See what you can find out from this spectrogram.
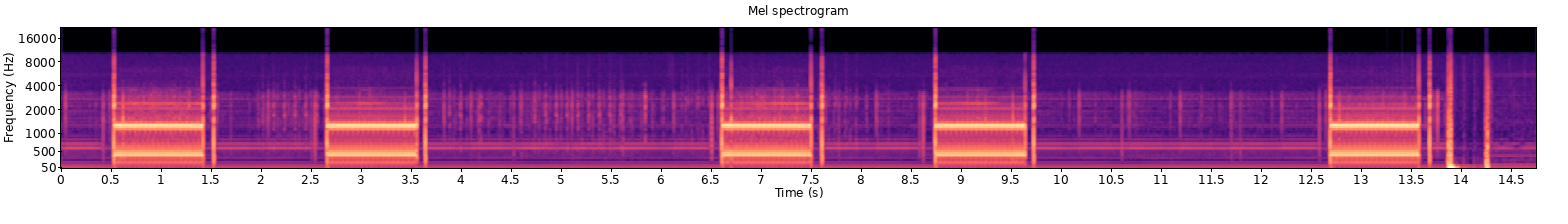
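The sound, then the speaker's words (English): A telephone rings in steady bursts of about a second, five rings in a repeating cadence, on a Toco Hills line, while a faint dial tone and reorder signal from the line's power supply hum continuously underneath in the gaps between ring bursts. “Now that it's ringing, you can hear one thing that is distinctive about Toco Hills, and that is that in between ring bursts, the power supply that's on the line isn't silent at all. It actually has dial tone and reorder in the background.”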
